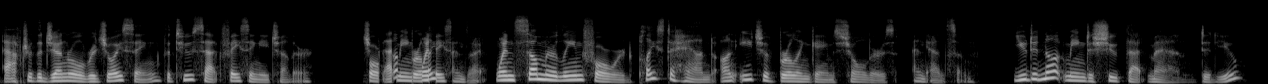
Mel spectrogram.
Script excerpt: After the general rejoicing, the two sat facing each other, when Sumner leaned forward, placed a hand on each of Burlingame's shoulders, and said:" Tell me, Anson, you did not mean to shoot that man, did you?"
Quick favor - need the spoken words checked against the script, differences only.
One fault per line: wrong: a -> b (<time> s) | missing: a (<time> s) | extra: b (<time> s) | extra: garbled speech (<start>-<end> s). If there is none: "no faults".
extra: garbled speech (3.6-4.9 s)
missing: said Tell me (9.3 s)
